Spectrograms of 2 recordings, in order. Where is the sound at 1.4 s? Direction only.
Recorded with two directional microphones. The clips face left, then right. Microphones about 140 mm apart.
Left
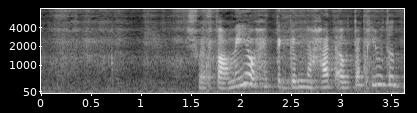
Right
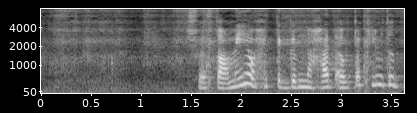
10° right (ahead or behind).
